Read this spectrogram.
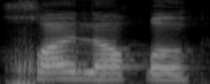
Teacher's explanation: خواہ کو تھوڑا پر پڑھنا ہے، یعنی کہ نارمل وے میں خواہ نہیں پڑھنا بلکہ خواہ، اور اس کی خراش بھی واضح کرنی ہے ، پھر اگین قاف ساکن ہے تو اس پہ قلقلہ ہوگا،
